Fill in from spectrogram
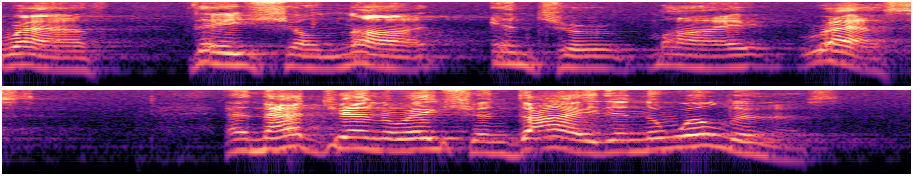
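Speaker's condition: ALS; talking funny

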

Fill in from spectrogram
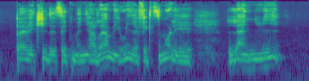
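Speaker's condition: Partial laryngectomy; very hoarse voice after surgery, new voice replaced normal one

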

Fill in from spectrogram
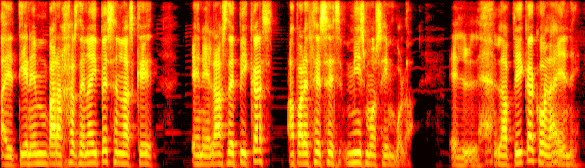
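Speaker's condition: No condition

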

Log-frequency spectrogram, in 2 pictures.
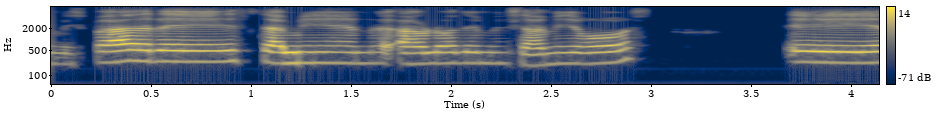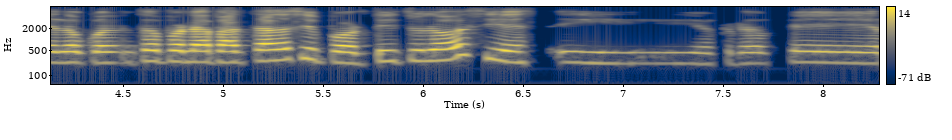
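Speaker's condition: Down syndrome; interviewed by telephone

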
